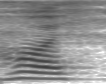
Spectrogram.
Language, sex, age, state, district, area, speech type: Assamese, female, 30-45, Assam, Jorhat, urban, read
